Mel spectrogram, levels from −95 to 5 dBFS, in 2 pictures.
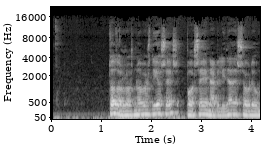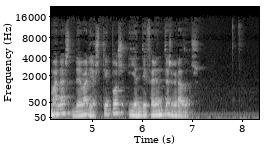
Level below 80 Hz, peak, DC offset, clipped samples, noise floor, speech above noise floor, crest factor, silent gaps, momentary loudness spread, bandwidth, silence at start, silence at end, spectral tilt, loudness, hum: -38 dBFS; -2 dBFS; under 0.1%; under 0.1%; -50 dBFS; 33 dB; 16 dB; none; 6 LU; 14.5 kHz; 0.05 s; 1.25 s; -5 dB/octave; -18 LUFS; none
